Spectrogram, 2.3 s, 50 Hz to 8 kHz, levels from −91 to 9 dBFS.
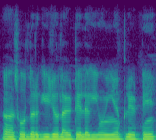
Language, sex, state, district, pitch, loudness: Hindi, male, Chandigarh, Chandigarh, 125 Hz, -11 LUFS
